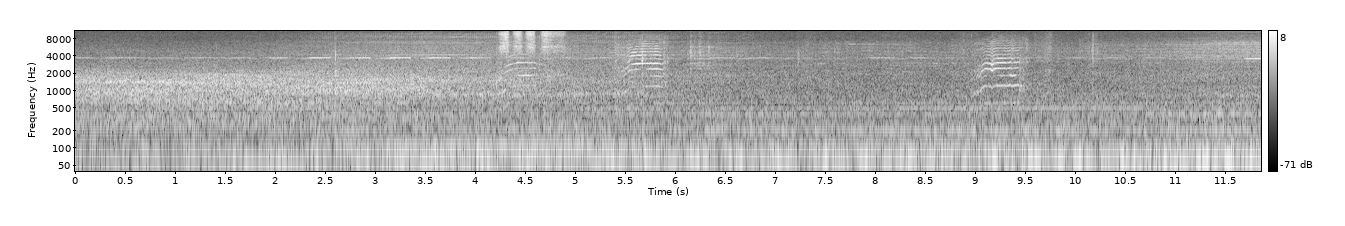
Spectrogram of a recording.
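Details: Lonely street cat meowing on the street near a grocery store, as it does every morning: three separate rising, tonal meows, the last one clearest, over a steady low rumble of traffic and a faint high electronic whine.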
